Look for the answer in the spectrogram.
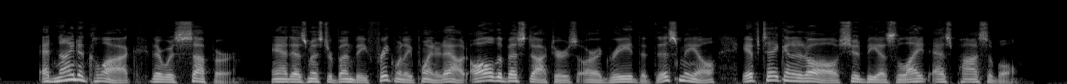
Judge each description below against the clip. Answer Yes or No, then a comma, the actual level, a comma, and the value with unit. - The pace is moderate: Yes, average, 180 wpm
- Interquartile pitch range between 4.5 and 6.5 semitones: Yes, wide, 5.5 semitones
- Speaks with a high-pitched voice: No, low, 120 Hz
